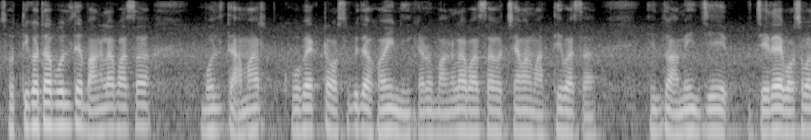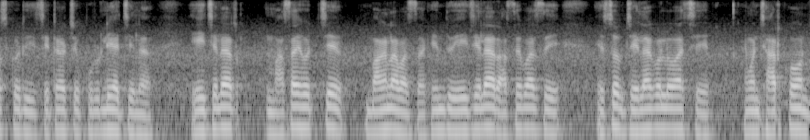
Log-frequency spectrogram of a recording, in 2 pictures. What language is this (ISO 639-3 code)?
ben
